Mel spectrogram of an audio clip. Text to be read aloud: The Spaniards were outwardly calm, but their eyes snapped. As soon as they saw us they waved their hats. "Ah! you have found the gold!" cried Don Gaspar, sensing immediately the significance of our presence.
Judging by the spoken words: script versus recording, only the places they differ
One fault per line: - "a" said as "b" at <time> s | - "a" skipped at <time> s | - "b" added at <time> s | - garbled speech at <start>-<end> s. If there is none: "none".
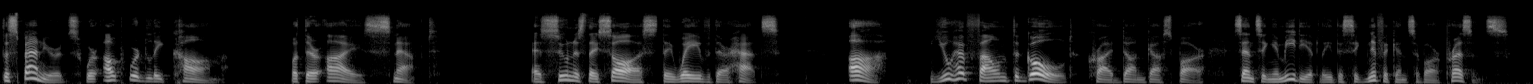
none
